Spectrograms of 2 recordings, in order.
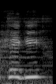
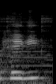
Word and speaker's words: hygge: hear the term higgy do you ever hear the term piggy it's a danish word for happiness it's what people they they just they talk about creating higgy in the home and i pronouncing it totally wrong okay totally getting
